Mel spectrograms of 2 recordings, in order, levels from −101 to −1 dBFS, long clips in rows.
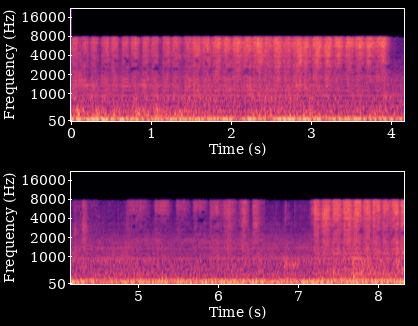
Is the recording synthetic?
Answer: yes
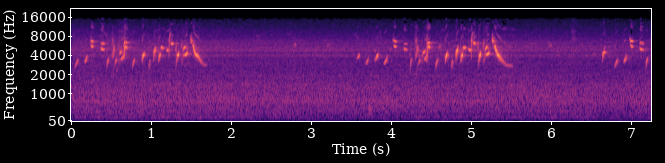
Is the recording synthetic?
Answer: yes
